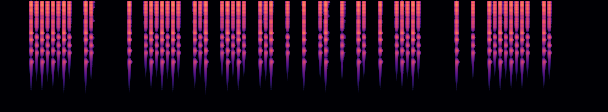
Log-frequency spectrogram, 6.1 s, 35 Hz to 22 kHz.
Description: Morse code, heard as a telegraph sounder, machine-sent, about 22 wpm. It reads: HE BLAMED THE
